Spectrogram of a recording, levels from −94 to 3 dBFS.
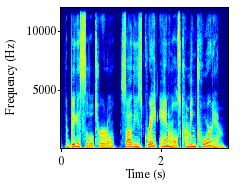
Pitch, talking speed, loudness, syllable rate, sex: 190 Hz, 200 wpm, -17 LUFS, 6.3 syllables/s, female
